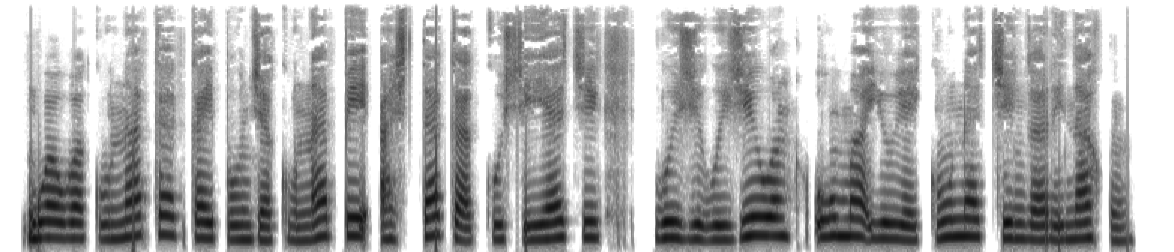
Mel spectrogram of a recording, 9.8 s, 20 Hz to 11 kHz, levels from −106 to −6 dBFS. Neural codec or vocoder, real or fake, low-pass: none; real; 9.9 kHz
